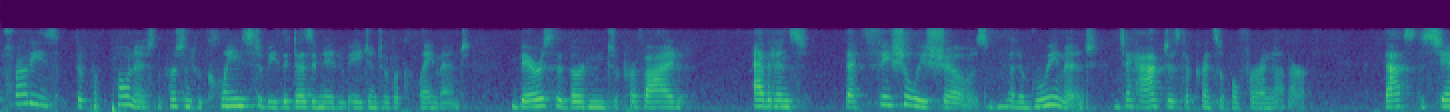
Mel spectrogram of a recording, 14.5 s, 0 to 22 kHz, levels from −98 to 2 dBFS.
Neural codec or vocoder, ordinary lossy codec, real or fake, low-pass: codec, 24 kHz, 0.9 kbps, WavTokenizer, medium speech release version 2; MP3, 64 kbps; fake; 7.2 kHz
